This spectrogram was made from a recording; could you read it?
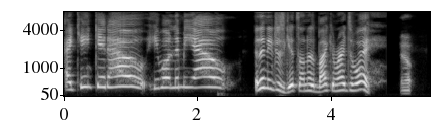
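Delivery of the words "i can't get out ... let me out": put-on very high, slow little child's voice. Speaker retells what an old man said to the woman helping him, kid's voice. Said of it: "he speaks with a kid's voice".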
